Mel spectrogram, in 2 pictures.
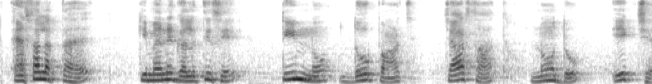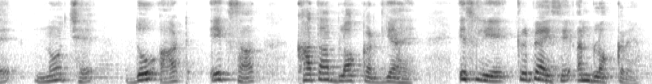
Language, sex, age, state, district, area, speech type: Hindi, male, 30-45, Rajasthan, Jaipur, urban, read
